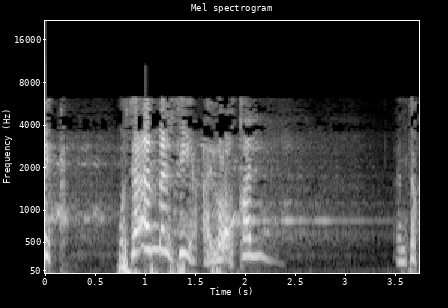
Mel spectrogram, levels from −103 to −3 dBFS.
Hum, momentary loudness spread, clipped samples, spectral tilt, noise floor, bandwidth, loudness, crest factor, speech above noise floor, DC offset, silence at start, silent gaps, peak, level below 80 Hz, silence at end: none; 21 LU; under 0.1%; -4.5 dB/octave; -57 dBFS; 6.6 kHz; -15 LUFS; 18 dB; 42 dB; under 0.1%; 0 s; none; 0 dBFS; -34 dBFS; 0.05 s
